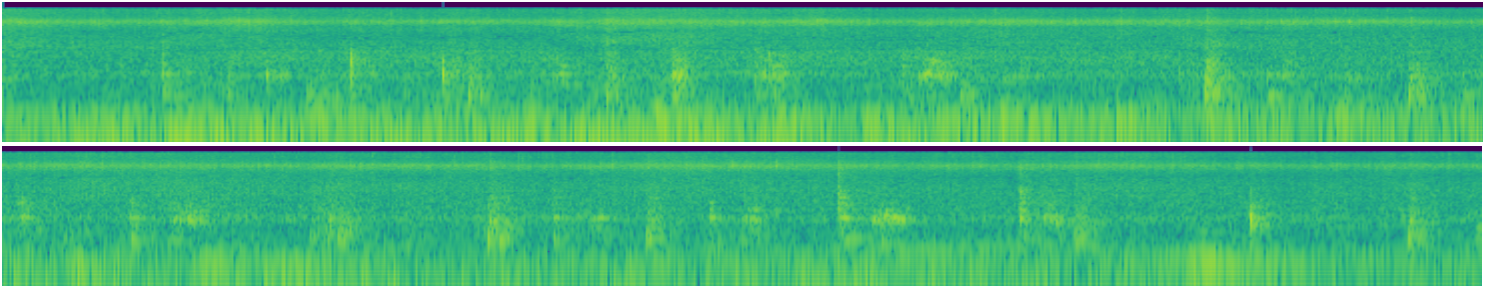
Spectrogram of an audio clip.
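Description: Masala-coated raw banana slices shallow-frying in oil in a nonstick pan, with a steady sizzle. A spatula stirs them throughout, scraping and knocking against the pan in frequent short clicks.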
